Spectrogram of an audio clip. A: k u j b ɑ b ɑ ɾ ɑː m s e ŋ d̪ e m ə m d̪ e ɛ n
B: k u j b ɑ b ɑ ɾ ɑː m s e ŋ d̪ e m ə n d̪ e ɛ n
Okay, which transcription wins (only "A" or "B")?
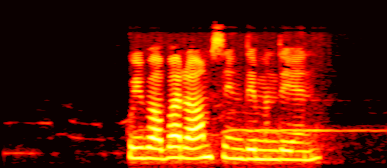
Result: B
